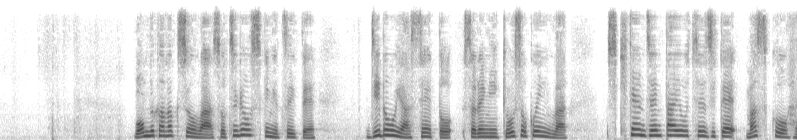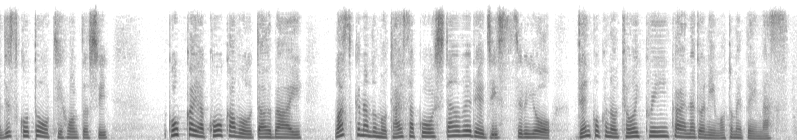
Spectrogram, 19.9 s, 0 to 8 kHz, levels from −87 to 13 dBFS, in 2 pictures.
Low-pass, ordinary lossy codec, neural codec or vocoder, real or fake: 7.2 kHz; Opus, 64 kbps; codec, 16 kHz, 1.1 kbps, Voila-Tokenizer; fake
